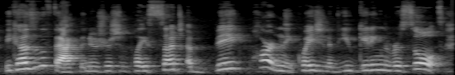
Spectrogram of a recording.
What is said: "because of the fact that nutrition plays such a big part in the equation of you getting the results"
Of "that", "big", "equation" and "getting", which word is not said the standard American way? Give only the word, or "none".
none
